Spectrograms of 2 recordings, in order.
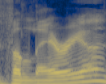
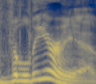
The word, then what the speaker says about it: Valyria: giscar destruction he says valeria yeah yeah and was coming to malaria the doom as it would later be called it's valyria right it like that's how that's how the y is pronounced yeah valyria valeria zellarion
